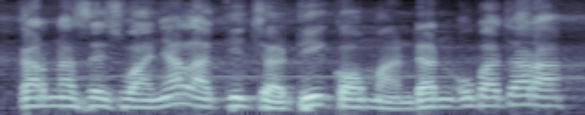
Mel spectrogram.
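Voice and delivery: ordinary talk, nothing marked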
